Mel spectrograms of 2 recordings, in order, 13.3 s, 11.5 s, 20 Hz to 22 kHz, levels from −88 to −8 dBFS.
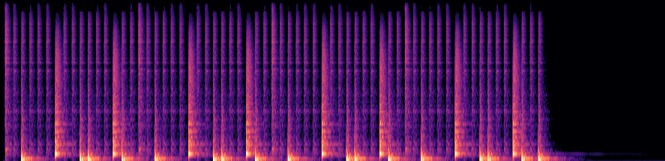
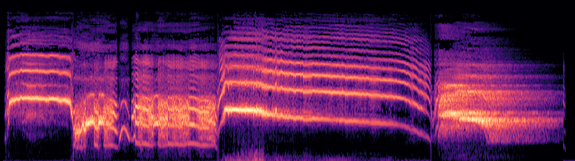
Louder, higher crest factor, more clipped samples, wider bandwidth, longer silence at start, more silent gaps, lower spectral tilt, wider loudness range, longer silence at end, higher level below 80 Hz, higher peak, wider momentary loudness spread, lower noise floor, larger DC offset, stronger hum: second, -23 LUFS vs -16 LUFS; about the same, 18 dB vs 14 dB; neither; first, 19 kHz vs 15 kHz; about the same, 0.1 s vs 0.1 s; neither; first, -6.5 dB/octave vs 3 dB/octave; about the same, 2 LU vs 4 LU; first, 2.35 s vs 0.5 s; first, -24 dBFS vs -62 dBFS; about the same, -4 dBFS vs -4 dBFS; about the same, 15 LU vs 14 LU; first, -85 dBFS vs -47 dBFS; neither; neither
